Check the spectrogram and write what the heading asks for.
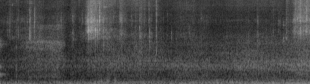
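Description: Quiet handling sounds: faint small taps and rustles from a plastic ornament and its cardboard tag being handled, over a steady low hum.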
